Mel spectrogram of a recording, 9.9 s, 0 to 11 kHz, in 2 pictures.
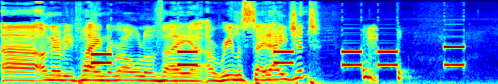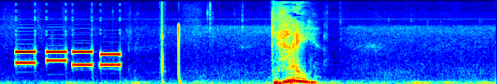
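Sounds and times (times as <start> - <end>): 
speech: 0.0 - 3.8, 8.0 - 8.2
touch-tone beeps as a phone number is dialed: 1.8 - 2.0, 2.8 - 6.2.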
